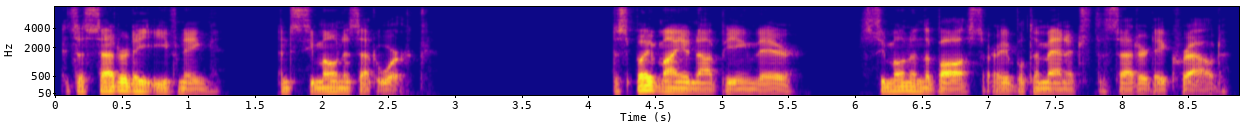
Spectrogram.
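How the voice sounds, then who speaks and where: A man's voice: extremely low pitch, steady tone, normal speed, a bit bright. A man reading scripted storytelling narration as he reviews a video game. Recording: music under the voice. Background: background music.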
